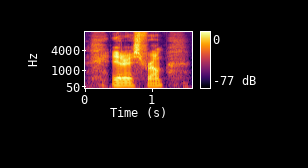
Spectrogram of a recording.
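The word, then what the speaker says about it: Erich Fromm: and why is that ah so that's how you actually pronounce it irish from um i've been saying it wrong um so two books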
